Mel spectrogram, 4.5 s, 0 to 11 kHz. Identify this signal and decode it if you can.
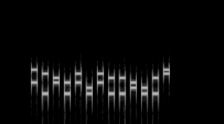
Multi-frequency trunk signalling (R1, as on North American trunks), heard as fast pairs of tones, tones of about 120 ms. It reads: KP 76291944314 ST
